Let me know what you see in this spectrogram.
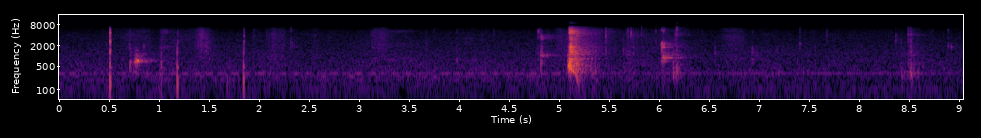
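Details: Person with recurrent hiccups: brief sharp snaps and puffs spaced irregularly, with one louder sneeze-like burst.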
